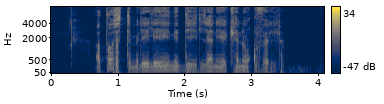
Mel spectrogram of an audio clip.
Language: Kabyle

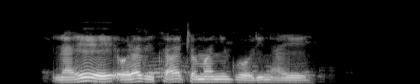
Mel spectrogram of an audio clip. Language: Ganda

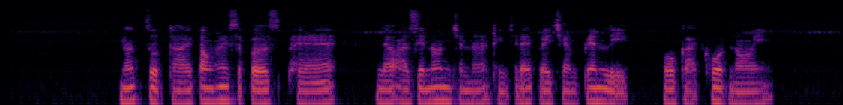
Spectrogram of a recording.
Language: Thai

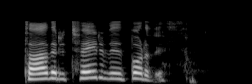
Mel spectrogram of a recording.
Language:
Icelandic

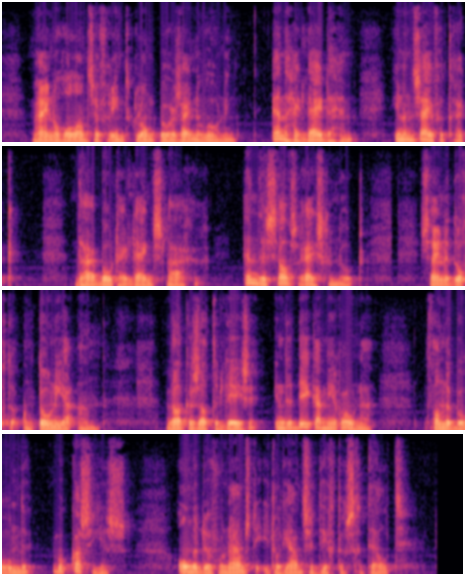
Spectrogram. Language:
Dutch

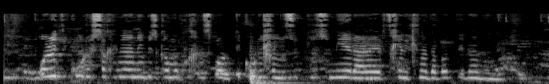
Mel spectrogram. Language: Georgian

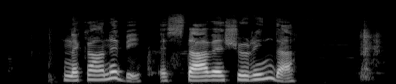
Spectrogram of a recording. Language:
Latvian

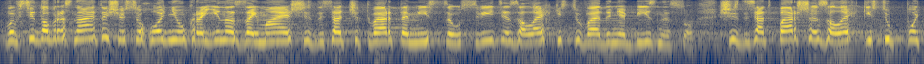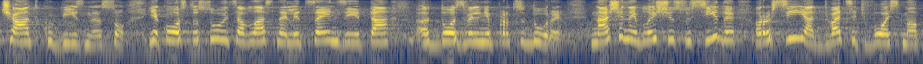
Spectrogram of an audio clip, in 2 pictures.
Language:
Ukrainian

